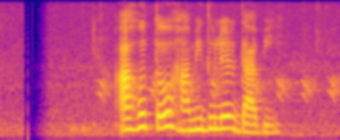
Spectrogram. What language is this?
Bangla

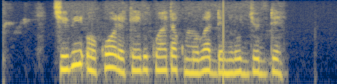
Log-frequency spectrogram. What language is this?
Ganda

